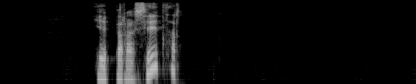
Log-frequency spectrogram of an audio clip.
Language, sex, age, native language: Icelandic, male, 40-49, Icelandic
